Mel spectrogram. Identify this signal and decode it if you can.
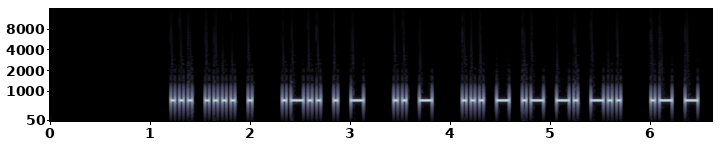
Morse code, heard as a keyed tone, about 28 wpm, 700 Hz. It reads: SHE LET IT STAND AT
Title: Sentences from Top 1000 Words - Review Part 1 - 28wpm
